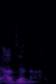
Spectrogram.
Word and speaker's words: Adonai: We express that discrepancy between reality and perception by, we see the name of God written as Yud and Hey and Vav and Hey, but we pronounce it Aleph Daled Nun Yud Adonai.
